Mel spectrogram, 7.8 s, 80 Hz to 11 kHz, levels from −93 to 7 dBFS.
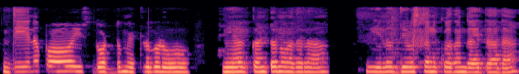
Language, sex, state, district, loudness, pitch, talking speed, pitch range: Kannada, female, Karnataka, Chamarajanagar, -16 LUFS, 200 Hz, 90 wpm, 195-205 Hz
